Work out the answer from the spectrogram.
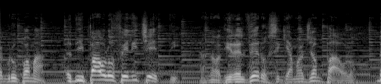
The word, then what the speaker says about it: Groupama: Ah no, si pronuncia Groupama.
